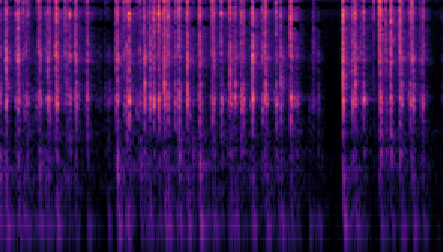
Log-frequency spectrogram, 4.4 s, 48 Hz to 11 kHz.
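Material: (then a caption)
Plastic. Fingertips of both hands type on an Asus Claymore Core mechanical keyboard with plastic keycaps. Quick runs of sharp plastic clicks, with a tone around 1.3 kHz, come with brief pauses near one second and just past three seconds. Each keystroke dies away almost at once.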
